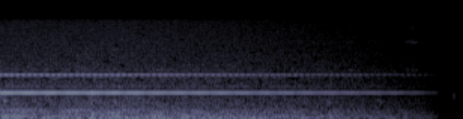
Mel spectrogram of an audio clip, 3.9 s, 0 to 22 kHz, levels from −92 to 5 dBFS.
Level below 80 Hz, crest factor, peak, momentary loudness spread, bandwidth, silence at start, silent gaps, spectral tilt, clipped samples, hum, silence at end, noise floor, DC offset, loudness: -56 dBFS; 14 dB; -32 dBFS; 17 LU; 18 kHz; 0 s; none; -5 dB/octave; under 0.1%; none; 0.35 s; -71 dBFS; under 0.1%; -47 LUFS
